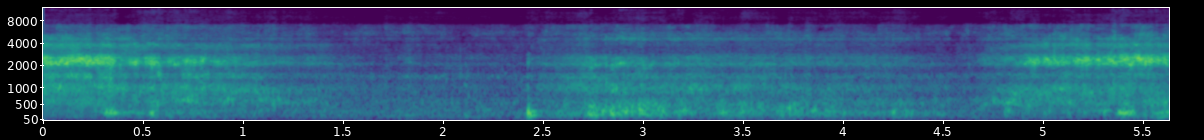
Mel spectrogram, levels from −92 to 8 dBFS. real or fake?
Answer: fake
